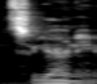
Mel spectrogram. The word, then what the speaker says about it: Sigourney: Sigourney? Is it Sigourney? Sigourney, right? Hard G? – Yeah.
